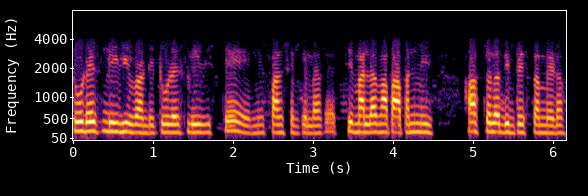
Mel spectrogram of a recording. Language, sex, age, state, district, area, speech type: Telugu, female, 45-60, Andhra Pradesh, Visakhapatnam, urban, conversation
